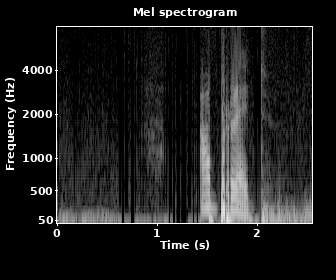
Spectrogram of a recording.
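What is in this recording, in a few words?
"abred", welsh pronunciations; Wales/welsh names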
